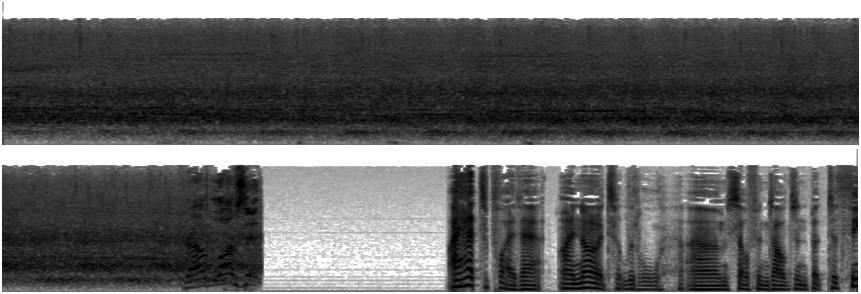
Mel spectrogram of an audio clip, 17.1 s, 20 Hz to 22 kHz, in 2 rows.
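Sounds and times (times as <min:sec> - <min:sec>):
excited shouts: 0:00.0 - 0:11.2
large arena crowd chanting in unison at wrestling: 0:00.0 - 0:11.2
speech: 0:10.4 - 0:11.2, 0:13.1 - 0:17.1.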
